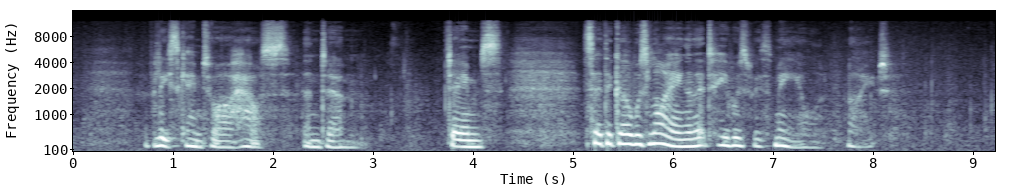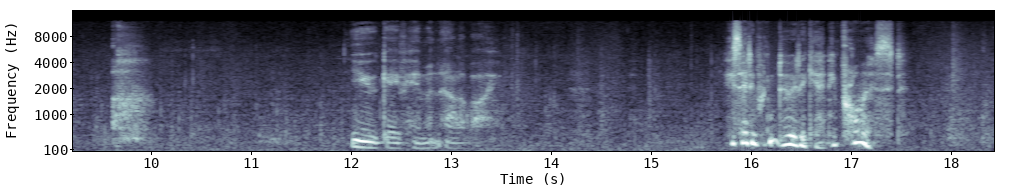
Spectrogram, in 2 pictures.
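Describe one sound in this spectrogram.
A woman speaks quietly and earnestly at close range.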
